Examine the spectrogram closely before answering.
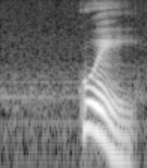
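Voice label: "gui4", Mandarin Chinese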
